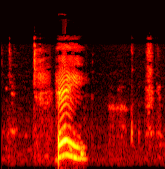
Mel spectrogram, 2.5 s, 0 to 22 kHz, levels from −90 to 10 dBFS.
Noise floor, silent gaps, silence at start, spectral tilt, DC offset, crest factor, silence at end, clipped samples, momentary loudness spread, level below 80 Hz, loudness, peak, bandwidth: -47 dBFS; none; 0.5 s; -2.5 dB/octave; under 0.1%; 18 dB; 0.2 s; under 0.1%; 22 LU; -66 dBFS; -15 LUFS; -2 dBFS; 9.4 kHz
